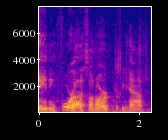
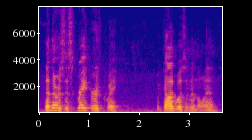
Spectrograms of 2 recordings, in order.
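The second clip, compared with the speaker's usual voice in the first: usual speaking voice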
